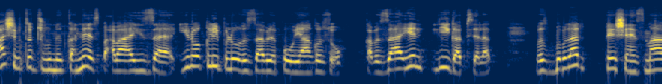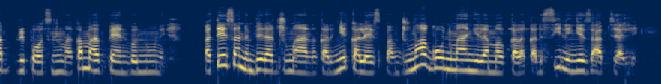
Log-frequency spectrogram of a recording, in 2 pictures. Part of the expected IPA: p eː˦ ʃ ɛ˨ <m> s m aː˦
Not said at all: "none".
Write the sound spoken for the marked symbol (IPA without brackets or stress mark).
n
